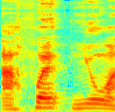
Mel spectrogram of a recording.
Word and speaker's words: Afenyo: The actual pronunciation yeah, Afenyo. Na ewo anguna kasem no, you can say Afenyo a, and then it say efie ye.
